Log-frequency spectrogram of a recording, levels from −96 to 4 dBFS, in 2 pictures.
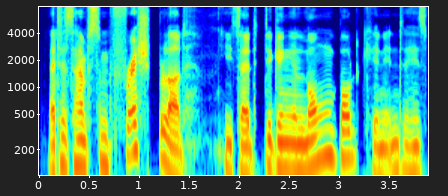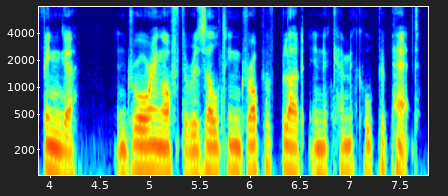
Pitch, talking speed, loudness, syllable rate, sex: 120 Hz, 210 wpm, -21 LUFS, 5.5 syllables/s, male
